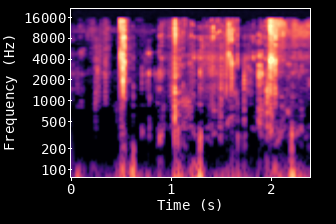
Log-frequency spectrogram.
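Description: Quiet, wet smacking and chewing of a sticky Capri-Sonne-flavoured sweet, with a few sharper clicky smacks among softer mouth sounds and no talk.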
